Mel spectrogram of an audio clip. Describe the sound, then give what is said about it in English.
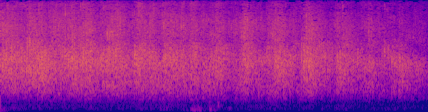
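A crowd gives the Lord a clap offering, clapping steadily and loudly for several seconds, a dense wash of overlapping handclaps with no clear rhythm and no voices standing out. “Can we give the Lord a big clap offering in the house today?”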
